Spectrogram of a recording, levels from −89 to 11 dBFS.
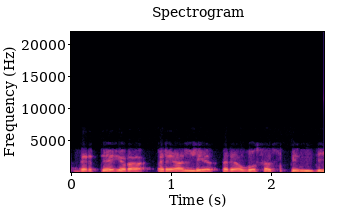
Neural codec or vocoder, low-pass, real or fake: none; 7.2 kHz; real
